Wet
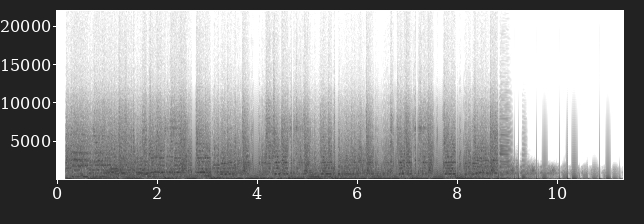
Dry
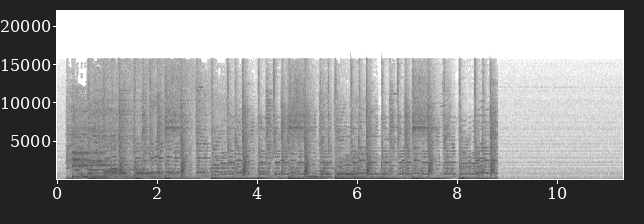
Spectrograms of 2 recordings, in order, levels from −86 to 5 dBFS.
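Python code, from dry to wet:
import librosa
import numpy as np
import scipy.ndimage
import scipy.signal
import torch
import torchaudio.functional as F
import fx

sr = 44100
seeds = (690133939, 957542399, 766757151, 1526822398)

y = fx.spec_gate(x, sr, threshold_db=-25, keep='strong')
y = fx.comb(y, sr, ms=4.2, depth=0.41, at=(1.5, 3.62))
y = fx.schmitt(y, sr, flips_db=-38.5)
y = fx.comb_fb(y, sr, f0_hz=110.0, decay_s=0.73, harmonics='all', damping=0.0, mix_pct=50)
y = fx.fuzz(y, sr, gain_db=58.0, gate_db=-59.0)
y = fx.air_absorb(y, sr, metres=110.0)
y = fx.echo_bbd(y, sr, ms=406, stages=4096, feedback_pct=46, wet_db=-14.5)
y = fx.env_flatten(y, sr, amount_pct=50)
y = y * 10.0 ** (-5.5 / 20.0)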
